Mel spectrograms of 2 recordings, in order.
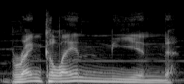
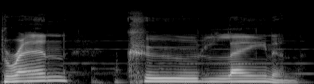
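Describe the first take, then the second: First: The name is read quickly as one run-together word. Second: The name is said carefully in separate parts. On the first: The speaker calls it wrong. "Butchered. Oh no, I'm sorry" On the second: The speaker calls it right. "you have to break it down"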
